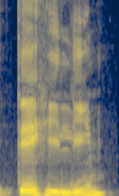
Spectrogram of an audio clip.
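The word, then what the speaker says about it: תהילים: Agora, o livro de Salmos no hebraico, ele é chamado de terrilim. Se escreve t e h i l e terilim significa louvores.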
